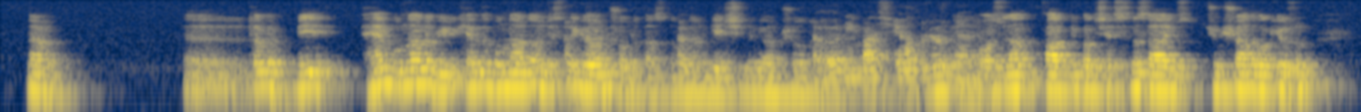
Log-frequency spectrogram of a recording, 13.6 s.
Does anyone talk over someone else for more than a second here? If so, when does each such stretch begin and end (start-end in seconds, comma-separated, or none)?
none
